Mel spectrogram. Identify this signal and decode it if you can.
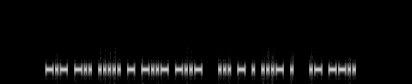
Morse code, heard as a keyed tone, about 52 wpm, 700 Hz. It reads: KD5TXX STEVE AZ
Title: K1USN SST QSO Practice - 50wpm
